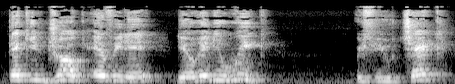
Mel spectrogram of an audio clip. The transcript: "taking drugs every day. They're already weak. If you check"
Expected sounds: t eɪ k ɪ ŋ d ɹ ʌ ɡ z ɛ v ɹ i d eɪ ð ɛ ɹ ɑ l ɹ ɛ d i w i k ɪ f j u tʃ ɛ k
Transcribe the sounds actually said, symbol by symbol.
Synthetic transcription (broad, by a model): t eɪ k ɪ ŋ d ɹ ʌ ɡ ɛ v ɹ i d eɪ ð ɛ ɑ l ɹ ɛ d i w i k ɪ f j u tʃ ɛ k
